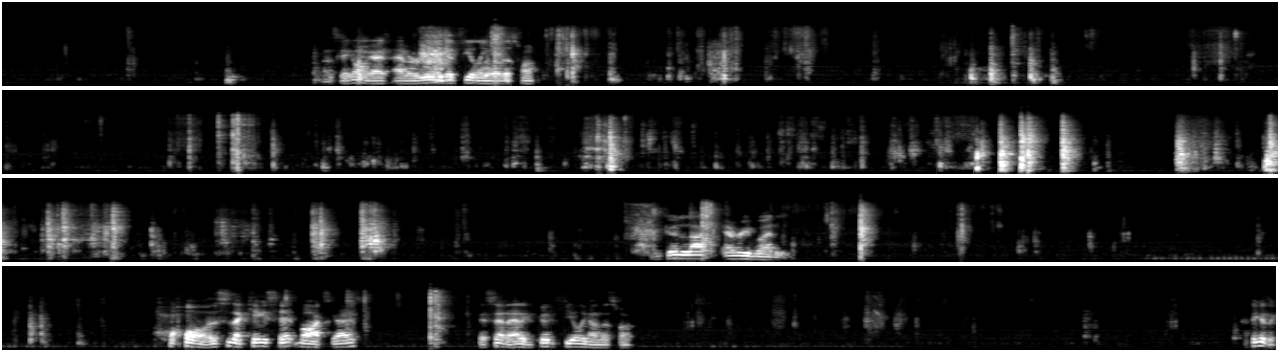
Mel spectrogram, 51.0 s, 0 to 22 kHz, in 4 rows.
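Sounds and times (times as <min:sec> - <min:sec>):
packaging rustling and tearing: 0:04.1 - 0:11.0, 0:11.9 - 0:12.5, 0:14.4 - 0:22.6, 0:31.7 - 0:35.9.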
